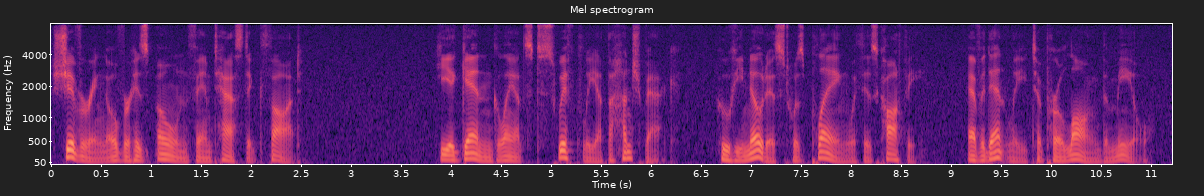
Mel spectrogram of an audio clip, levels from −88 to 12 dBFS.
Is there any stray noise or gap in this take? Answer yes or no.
no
